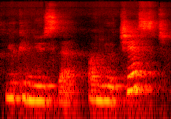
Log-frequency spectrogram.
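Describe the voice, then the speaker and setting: A woman's voice: mid-range voice, lively intonation, measured pace, vocal fry, dark tone. A woman from Australia giving a hands-on health demonstration, chatty, often checking in with "okay?" and "eh?". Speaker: health presenter. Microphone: far room microphone. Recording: echoey room from a distance.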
